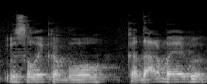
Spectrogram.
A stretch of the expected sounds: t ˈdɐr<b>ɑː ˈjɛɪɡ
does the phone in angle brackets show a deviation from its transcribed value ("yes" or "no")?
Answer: no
